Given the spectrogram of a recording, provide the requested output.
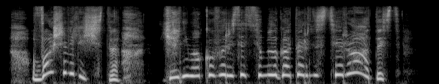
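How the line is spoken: Excited exclamation. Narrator (Russian): Возбужденно воскликнула Малика

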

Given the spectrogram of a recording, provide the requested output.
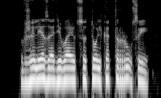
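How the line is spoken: Growling. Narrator (Russian): прорычал он

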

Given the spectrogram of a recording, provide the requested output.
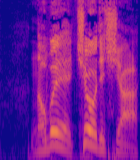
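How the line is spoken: Shouting. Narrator (Russian): крикнул он

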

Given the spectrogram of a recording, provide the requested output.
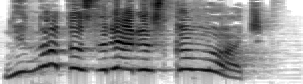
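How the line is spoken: Yelling after them. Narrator (Russian): заорал им вслед ежевика

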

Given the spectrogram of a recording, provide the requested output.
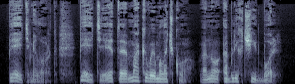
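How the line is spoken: Whisper. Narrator (Russian): Он шептал

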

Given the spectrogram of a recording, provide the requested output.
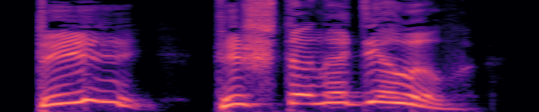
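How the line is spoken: Choked, swollen-voiced shout. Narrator (Russian): набухшим голосом крикнул Михеев

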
